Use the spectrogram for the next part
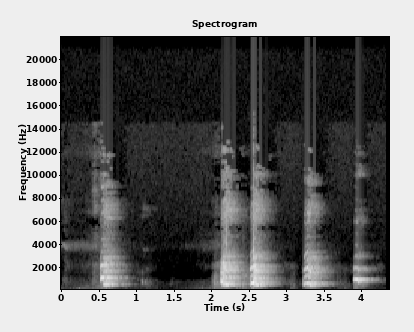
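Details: Domestic dog barking: one short bark, a pause of over a second, then a quick run of four sharp, mid-pitched barks, the last one shorter and thinner, in an otherwise quiet setting.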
